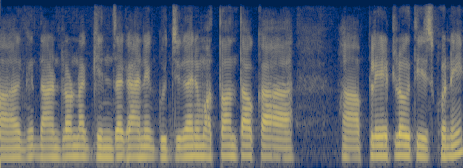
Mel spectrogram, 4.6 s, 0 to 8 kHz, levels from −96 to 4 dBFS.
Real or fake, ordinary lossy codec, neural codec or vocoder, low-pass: fake; none; vocoder, 22.05 kHz, 80 mel bands, WaveNeXt; 7.2 kHz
